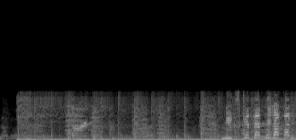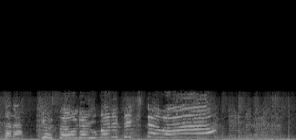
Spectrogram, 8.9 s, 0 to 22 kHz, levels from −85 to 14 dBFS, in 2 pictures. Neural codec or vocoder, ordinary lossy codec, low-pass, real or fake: codec, 44.1 kHz, 7.8 kbps, DAC; Opus, 16 kbps; 7.2 kHz; fake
